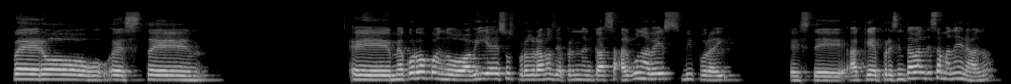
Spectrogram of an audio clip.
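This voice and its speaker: A woman with a fairly high pitch speaks at a moderate pace with fairly even intonation. Audible room echo surrounds her voice. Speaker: philosophy teacher. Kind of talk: lecture.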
